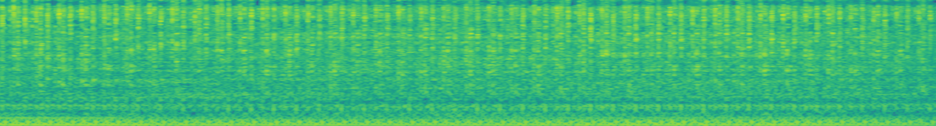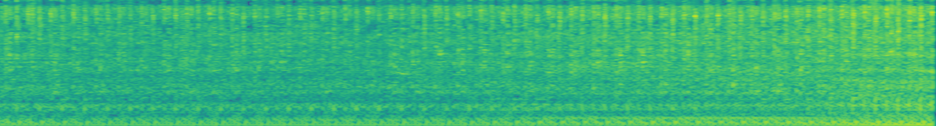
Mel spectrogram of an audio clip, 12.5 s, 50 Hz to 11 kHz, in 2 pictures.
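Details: 1996 Dodge 2500 diesel idling cold, still burning off oil after turbo failure: steady clatter about 200 beats a minute, slightly uneven; shakes and idles rough cold with a tick, smoother once warm.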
